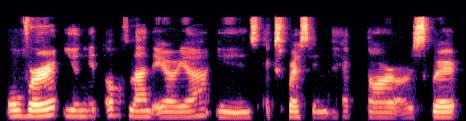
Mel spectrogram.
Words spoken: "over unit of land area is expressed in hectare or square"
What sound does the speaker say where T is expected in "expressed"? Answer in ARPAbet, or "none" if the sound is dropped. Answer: none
